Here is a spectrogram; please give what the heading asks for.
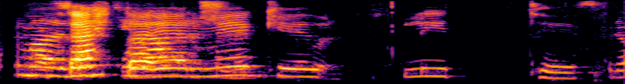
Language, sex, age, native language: Icelandic, male, 10, Icelandic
